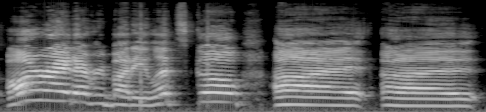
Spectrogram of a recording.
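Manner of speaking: high, loud, cheerful pack leader; rally the whole pack, big and loud; jolly wolf father calling everyone to go; booming wolf dad. Acted. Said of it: "you see Big Dad goes".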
